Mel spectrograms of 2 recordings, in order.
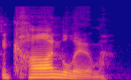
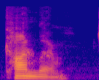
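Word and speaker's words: Canluum: It's pronounced Canlum. Canlum. – There's an N in there? – Pecan. – Con. C-A-H-N. Loom. L-O-O-M. – Canlum. – It's that guttural. You got to get the guttural sound.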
